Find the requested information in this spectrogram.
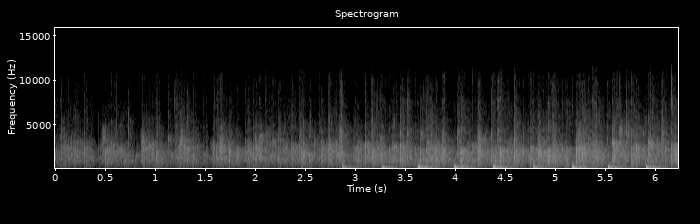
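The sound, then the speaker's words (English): An audience claps hands in church during a Sunday praise service. A soft crowd murmur comes first, then about halfway through many hands fall into steady, evenly spaced claps in time, fairly faint overall. “Oh, would you clap your hands to the Lord?”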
